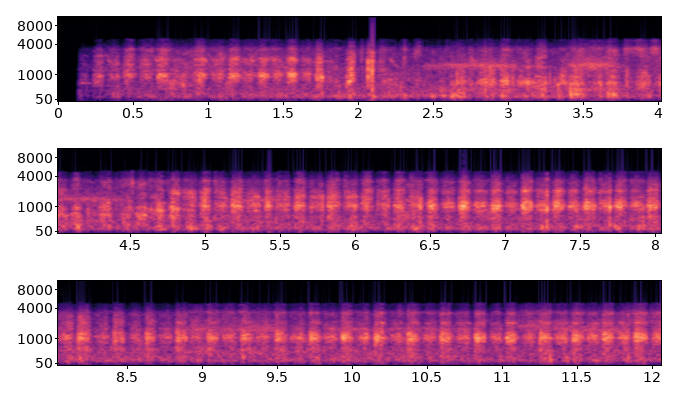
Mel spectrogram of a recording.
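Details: A French mastiff (Dogue de Bordeaux) pants while enjoying the sun: steady, breathy, rapid huffs at about two per second, continuous and noisy throughout, with no other clear sounds.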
